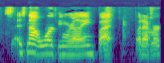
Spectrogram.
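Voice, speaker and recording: Chatty woman with a gravelly edge. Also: mid-range voice, steady tone, fairly quick, sharp tone. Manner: chatty, rambling, full of "like" and acted-out quotes. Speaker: guest on a livestream chat. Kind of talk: casual chat. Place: at home. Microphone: phone on a live video call.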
